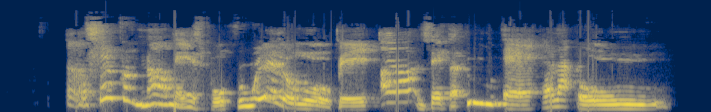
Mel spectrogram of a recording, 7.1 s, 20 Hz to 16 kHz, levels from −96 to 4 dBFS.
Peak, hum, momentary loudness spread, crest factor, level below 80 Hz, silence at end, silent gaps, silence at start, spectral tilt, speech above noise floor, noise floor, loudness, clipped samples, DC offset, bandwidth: 0 dBFS; none; 6 LU; 10 dB; -52 dBFS; 0.45 s; none; 0.65 s; -4.5 dB/octave; 63 dB; -73 dBFS; -10 LUFS; under 0.1%; under 0.1%; 8.8 kHz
